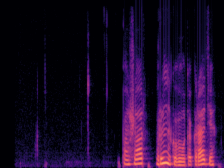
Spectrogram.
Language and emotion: Russian, neutral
